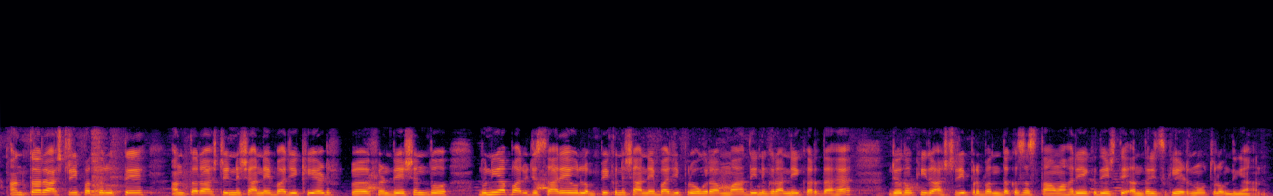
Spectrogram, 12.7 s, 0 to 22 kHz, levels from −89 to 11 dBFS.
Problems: none marked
